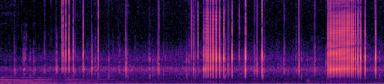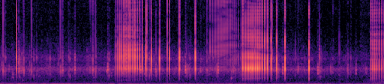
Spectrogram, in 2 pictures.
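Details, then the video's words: Sperm whales off Faial in the Azores, North Atlantic, exchange sharp, irregular bursts of clicks, a click pattern of relaxed social chatter among them, over a low engine hum. "Ja, so hört sich ein entspannter Smalltalk unter Pottwalen an."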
